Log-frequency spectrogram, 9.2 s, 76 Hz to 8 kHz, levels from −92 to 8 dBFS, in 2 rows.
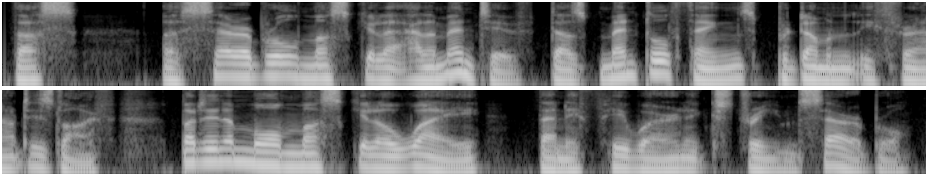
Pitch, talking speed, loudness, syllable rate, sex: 105 Hz, 160 wpm, -20 LUFS, 5.8 syllables/s, male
